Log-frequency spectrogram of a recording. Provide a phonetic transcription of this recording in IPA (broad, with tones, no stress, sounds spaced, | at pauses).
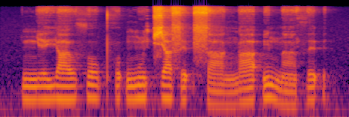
ɲ e˦ j a˦ ʊ̯ θ o˦˨ ʊ̯ pʰ ʊ˦ ʔ ŋ ũ˦˨ t͡ɕ ä˦˨ s ɪ˦ ʔ sʰ ä˨ ŋ ä˦ ʔ ĩ˦˨ n ã˨ θ ɪ˦ ʔ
